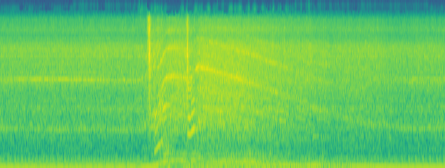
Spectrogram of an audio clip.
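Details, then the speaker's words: Supercharged Pontiac GTO on first start with newly installed tuned ECU, stationary; strong steady idle then two sharp throttle stabs climbing cleanly and dropping back with a burble, coolant not yet bled; healthy engine revving. "It sounds really good. when you stabbed it pretty heavy. Really good. I like the come down side, the gurgle at the end."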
